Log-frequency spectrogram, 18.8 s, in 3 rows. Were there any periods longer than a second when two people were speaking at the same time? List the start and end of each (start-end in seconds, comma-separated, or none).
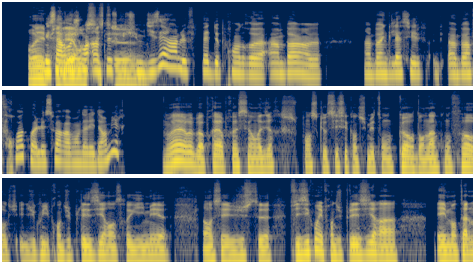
0.7-1.9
